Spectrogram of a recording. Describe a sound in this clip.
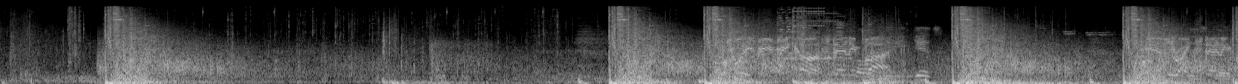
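A heavy rifle fires loud, booming shots that echo away.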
